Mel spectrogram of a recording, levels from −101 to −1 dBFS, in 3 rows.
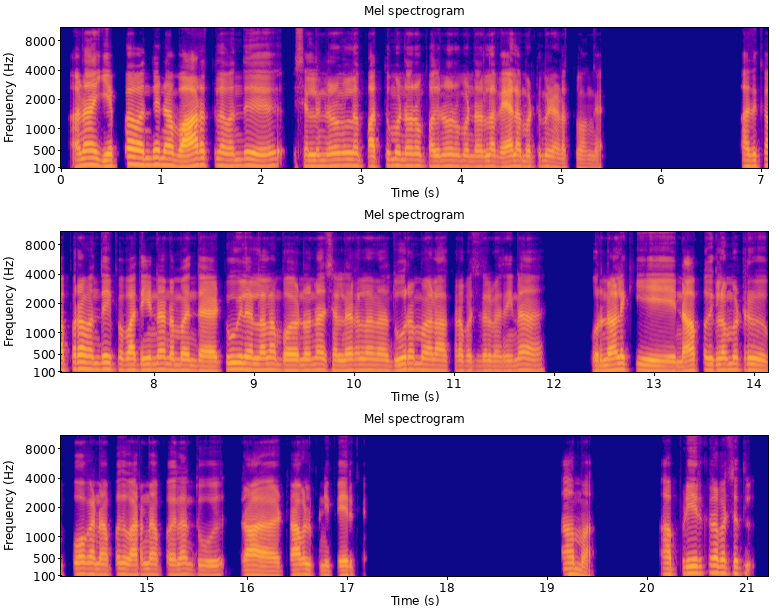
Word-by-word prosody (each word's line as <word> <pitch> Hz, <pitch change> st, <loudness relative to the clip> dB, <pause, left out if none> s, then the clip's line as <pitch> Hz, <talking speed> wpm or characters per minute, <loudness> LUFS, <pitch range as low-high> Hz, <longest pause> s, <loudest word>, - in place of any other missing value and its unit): ஆனா, 155 Hz, +3 st, +4 dB, 0.2 s
எப்ப 140 Hz, +7 st, -16 dB, 0.2 s
வந்து 160 Hz, +1 st, 0 dB
நான் 145 Hz, -5 st, +3 dB
வாரத்தில 155 Hz, +2 st, +4 dB
வந்து 145 Hz, +2 st, -2 dB, 0.5 s
சில 135 Hz, 0 st, 0 dB
நேரங்கள்ல 145 Hz, +1 st, +1 dB
10 125 Hz, +4 st, -4 dB
மணி 145 Hz, -1 st, 0 dB
நேரம் 140 Hz, -1 st, -2 dB
11 130 Hz, +1 st, -1 dB
மணி 125 Hz, -1 st, -3 dB
நேரம் 125 Hz, -1 st, -1 dB
வேல 125 Hz, +1 st, +5 dB
மட்டுமே 125 Hz, +1 st, -4 dB
நடத்துவாங்க. 95 Hz, -2 st, -7 dB, 1.5 s
அதுக்கப்புறம் 145 Hz, +4 st, +1 dB
வந்து 150 Hz, 0 st, -1 dB
இப்ப 140 Hz, -1 st, -6 dB
பார்த்தீங்கன்னா, 135 Hz, +2 st, +2 dB
நம்ம 130 Hz, -1 st, +1 dB
இந்த 120 Hz, -1 st, +1 dB, 0.2 s
டூ 150 Hz, -, -1 dB
வீலர்லலாம் 140 Hz, -2 st, +2 dB
போணுனா, 125 Hz, +2 st, +2 dB
சில 120 Hz, -, 0 dB
நேரம்லாம் 130 Hz, 0 st, 0 dB
நான் 120 Hz, 0 st, -3 dB
தூரமாலாம் 135 Hz, -3 st, +1 dB
இருக்கிற 120 Hz, 0 st, -5 dB
பட்சத்தில, 120 Hz, 0 st, -4 dB
பார்த்தீங்கன்னா 120 Hz, +4 st, -1 dB, 0.7 s
ஒரு 120 Hz, -, 0 dB
நாளைக்கு 140 Hz, +1 st, +1 dB, 0.4 s
40 130 Hz, +4 st, +2 dB
கிலோமீட்டர் 135 Hz, 0 st, 0 dB, 0.3 s
போக 135 Hz, 0 st, +1 dB
40 125 Hz, +2 st, -2 dB
வர 120 Hz, +1 st, 0 dB
40லாம் 120 Hz, +1 st, -3 dB
து 115 Hz, -, -5 dB, 0.4 s
டிரா 115 Hz, 0 st, +1 dB, 0.3 s
டிராவல் 120 Hz, +1 st, 0 dB
பண்ணி 110 Hz, -1 st, -7 dB
போயிருக்கேன். 110 Hz, -2 st, -2 dB, 2.0 s
ஆமா. 130 Hz, -2 st, -2 dB, 0.8 s
அப்டி 130 Hz, +4 st, -3 dB
இருக்கற 165 Hz, +2 st, -3 dB
பட்சத்தில் 150 Hz, +2 st, -6 dB
130 Hz, 140 wpm, -23 LUFS, 120-145 Hz, 2.0 s, வேல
